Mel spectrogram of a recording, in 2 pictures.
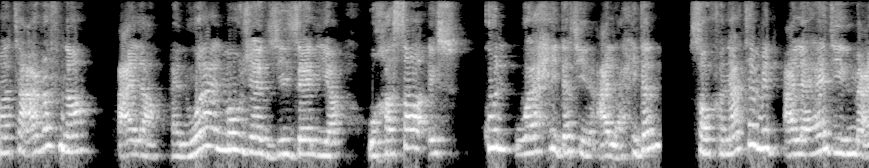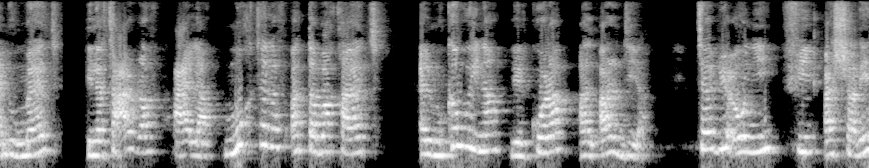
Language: Arabic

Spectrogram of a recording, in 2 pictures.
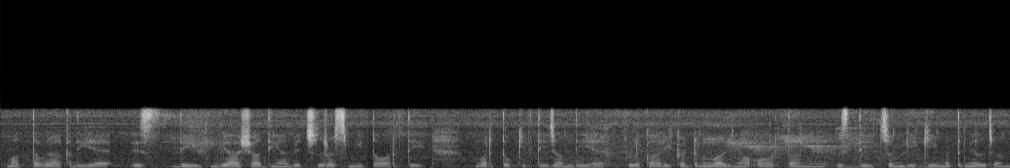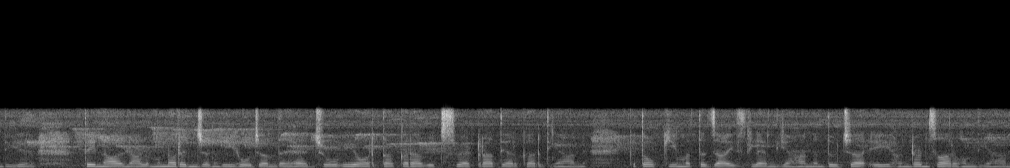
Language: Punjabi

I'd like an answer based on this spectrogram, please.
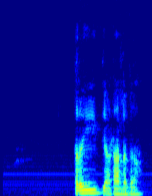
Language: Gujari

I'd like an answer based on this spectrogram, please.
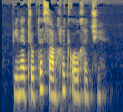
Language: Georgian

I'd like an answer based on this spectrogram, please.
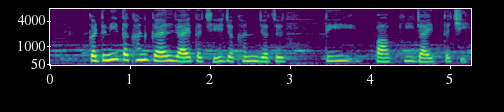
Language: Maithili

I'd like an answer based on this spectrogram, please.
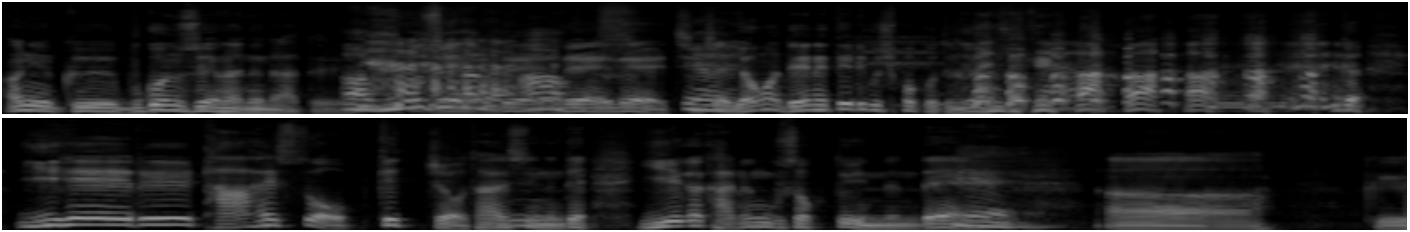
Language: Korean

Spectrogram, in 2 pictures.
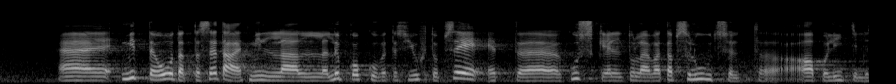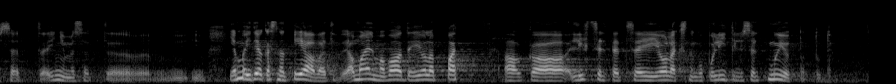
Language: Estonian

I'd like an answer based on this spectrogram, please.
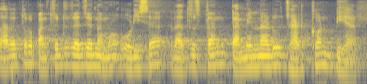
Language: Odia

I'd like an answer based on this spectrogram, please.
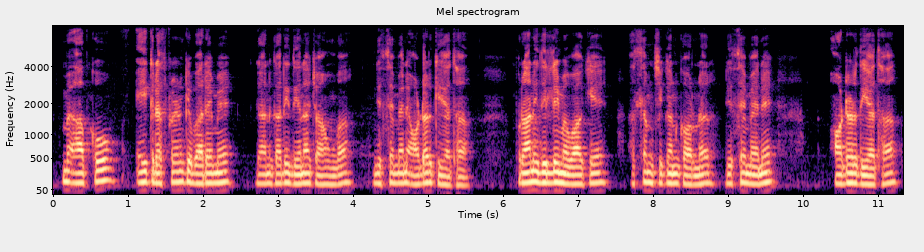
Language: Urdu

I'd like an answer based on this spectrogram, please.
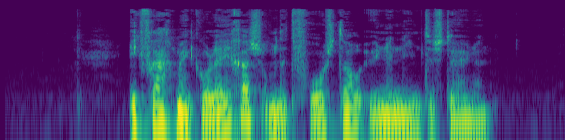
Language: Dutch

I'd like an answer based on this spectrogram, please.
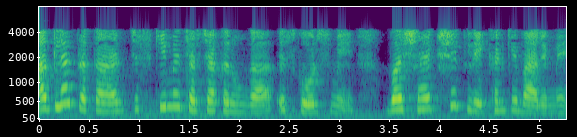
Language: Hindi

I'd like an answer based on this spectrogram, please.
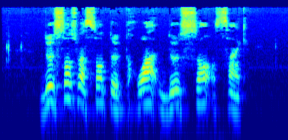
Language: French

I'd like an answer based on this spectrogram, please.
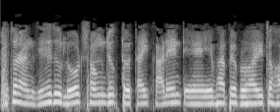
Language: Bangla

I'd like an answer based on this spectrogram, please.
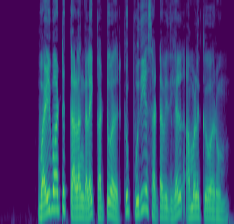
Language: Tamil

